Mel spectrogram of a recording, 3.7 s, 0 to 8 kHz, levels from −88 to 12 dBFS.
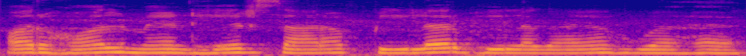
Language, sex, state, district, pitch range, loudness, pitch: Hindi, female, Jharkhand, Palamu, 185-200 Hz, -15 LUFS, 190 Hz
